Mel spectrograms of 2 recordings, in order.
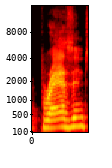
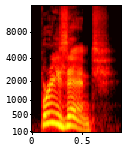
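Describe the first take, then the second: First: The stress is on the first syllable. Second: The stress is on the second syllable. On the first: It is the noun. The speaker calls it wrong. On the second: It is the verb. The speaker calls it right.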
